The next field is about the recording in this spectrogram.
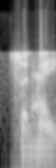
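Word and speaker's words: sine die: S-I-N-E, one word, D-I-E, Sinaidi. That's how I pronounce it, Sinaidi.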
